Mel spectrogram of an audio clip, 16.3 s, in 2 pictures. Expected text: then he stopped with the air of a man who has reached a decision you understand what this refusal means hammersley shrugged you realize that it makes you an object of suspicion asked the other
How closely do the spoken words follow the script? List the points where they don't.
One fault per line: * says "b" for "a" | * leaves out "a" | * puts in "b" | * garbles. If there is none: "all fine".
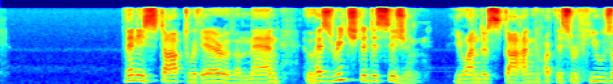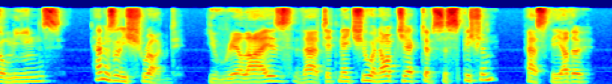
* leaves out "the"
